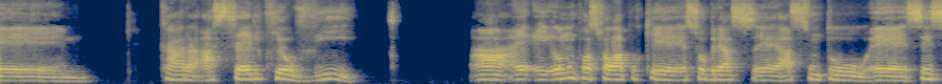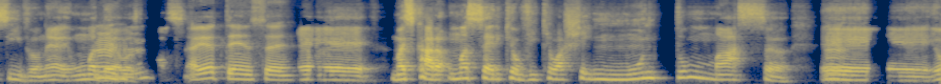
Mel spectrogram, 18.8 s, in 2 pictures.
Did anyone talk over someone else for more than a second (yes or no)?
no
